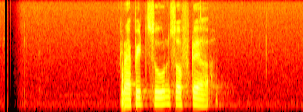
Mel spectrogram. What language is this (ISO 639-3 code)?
sin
